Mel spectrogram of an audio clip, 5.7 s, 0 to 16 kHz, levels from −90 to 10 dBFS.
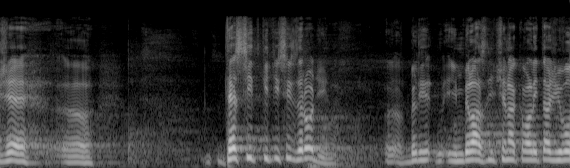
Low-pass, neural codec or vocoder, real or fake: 10.8 kHz; none; real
